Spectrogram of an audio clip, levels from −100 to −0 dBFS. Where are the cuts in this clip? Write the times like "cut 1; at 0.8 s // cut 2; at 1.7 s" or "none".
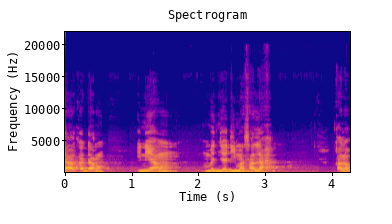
cut 1; at 3.4 s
